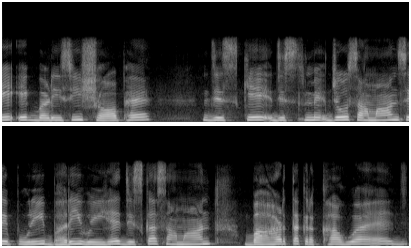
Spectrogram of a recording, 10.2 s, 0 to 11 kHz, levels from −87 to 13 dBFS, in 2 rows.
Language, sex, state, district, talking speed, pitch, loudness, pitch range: Hindi, female, Jharkhand, Jamtara, 130 wpm, 215 Hz, -17 LUFS, 205-235 Hz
